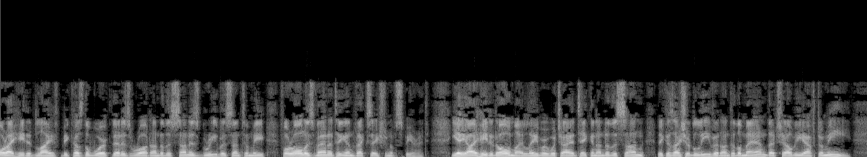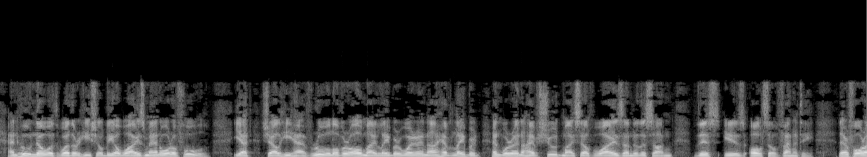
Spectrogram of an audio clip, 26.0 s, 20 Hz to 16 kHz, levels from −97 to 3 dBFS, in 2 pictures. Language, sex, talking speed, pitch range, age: English, male, 210 wpm, 110-135 Hz, 60-79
